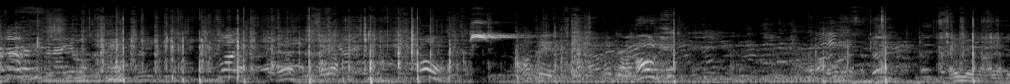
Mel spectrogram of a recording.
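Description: A basketball bounces on a concrete court.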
